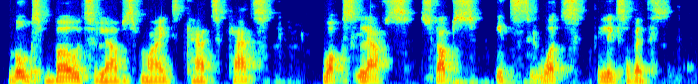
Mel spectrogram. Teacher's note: like a normal alveolar fricative sound, voiceless alveolar fricative sound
